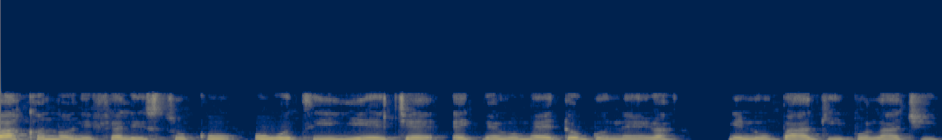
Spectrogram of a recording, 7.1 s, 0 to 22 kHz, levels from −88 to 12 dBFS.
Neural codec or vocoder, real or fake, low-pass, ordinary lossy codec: codec, 16 kHz, 8 kbps, FunCodec, trained on LibriTTS, 25 frames a second; fake; 7.2 kHz; none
